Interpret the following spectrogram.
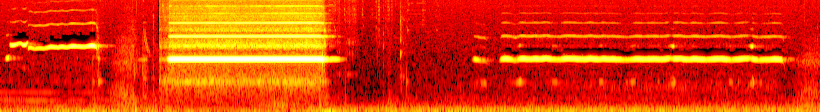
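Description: Piccolo whistle tones set against a full tone. First comes a faint, slightly wavering whistle tone lasting about a second, then a loud full note with a rich tone for about a second and a half. After a pause, a thin, steady whistle tone follows at the same pitch for nearly three seconds.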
